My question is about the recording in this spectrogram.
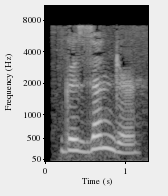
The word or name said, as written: gazunderer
